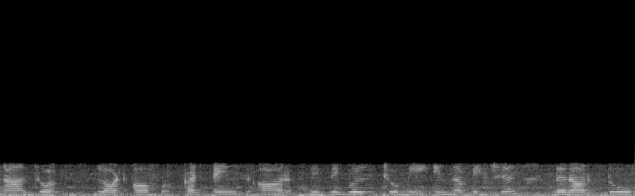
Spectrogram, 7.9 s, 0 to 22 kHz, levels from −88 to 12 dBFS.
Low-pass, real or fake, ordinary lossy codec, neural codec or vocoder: 3.6 kHz; fake; none; codec, 16 kHz in and 24 kHz out, 2.2 kbps, FireRedTTS-2 codec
